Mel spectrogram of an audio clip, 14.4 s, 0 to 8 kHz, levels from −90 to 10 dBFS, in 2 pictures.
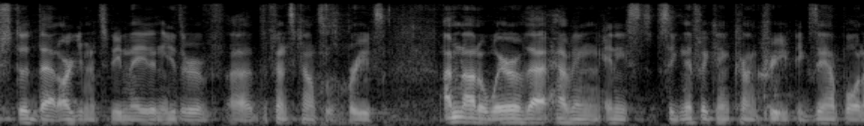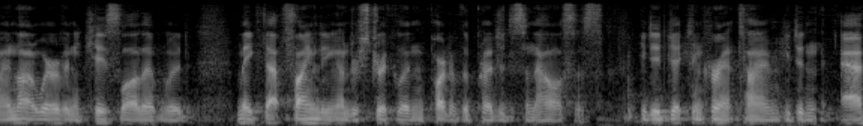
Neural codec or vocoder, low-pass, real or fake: codec, 44.1 kHz, 7.8 kbps, Pupu-Codec; 7.2 kHz; fake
